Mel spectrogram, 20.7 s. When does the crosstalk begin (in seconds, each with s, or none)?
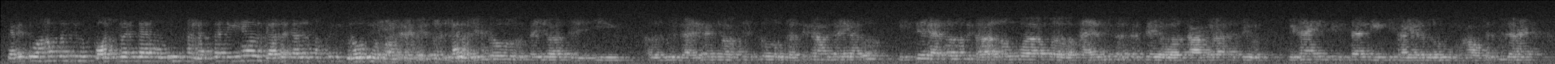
5.0 s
